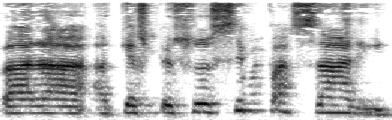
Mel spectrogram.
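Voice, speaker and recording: Pitch shifts in an ordinary way here. There is a somewhat breathy quality to the voice. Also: woman. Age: 80s+. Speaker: folklorist. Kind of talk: interview testimony. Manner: halting.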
